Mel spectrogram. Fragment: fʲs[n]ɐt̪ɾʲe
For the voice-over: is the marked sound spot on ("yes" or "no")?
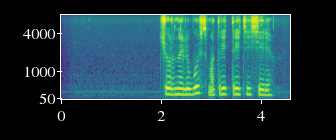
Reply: no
